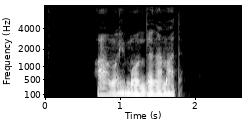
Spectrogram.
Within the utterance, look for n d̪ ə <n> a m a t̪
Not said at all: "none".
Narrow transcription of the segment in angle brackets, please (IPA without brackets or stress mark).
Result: n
